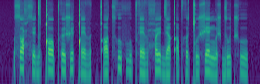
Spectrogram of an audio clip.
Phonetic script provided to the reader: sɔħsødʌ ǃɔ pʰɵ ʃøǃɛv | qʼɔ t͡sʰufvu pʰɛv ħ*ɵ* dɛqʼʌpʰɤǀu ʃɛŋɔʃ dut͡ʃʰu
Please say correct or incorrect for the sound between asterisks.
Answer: incorrect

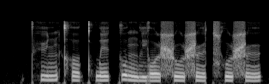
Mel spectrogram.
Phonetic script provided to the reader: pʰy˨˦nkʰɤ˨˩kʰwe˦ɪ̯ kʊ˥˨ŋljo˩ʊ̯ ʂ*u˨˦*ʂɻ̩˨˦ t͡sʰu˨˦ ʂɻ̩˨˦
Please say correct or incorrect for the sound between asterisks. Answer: incorrect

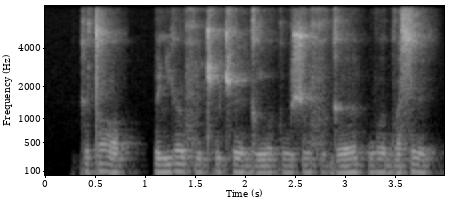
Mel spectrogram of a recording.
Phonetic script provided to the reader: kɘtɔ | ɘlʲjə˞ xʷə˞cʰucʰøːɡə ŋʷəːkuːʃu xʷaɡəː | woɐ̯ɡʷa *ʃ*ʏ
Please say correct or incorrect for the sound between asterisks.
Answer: incorrect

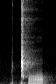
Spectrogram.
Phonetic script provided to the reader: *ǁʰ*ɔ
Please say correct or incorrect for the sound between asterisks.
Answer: correct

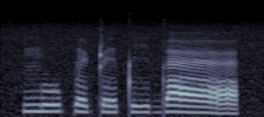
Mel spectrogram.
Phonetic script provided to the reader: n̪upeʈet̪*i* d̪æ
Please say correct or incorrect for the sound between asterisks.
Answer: correct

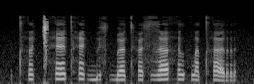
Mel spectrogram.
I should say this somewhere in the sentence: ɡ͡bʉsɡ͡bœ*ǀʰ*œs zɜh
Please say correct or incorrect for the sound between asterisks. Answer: incorrect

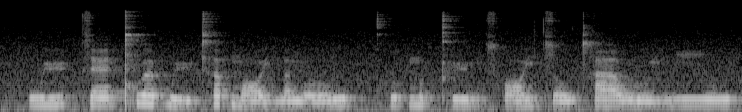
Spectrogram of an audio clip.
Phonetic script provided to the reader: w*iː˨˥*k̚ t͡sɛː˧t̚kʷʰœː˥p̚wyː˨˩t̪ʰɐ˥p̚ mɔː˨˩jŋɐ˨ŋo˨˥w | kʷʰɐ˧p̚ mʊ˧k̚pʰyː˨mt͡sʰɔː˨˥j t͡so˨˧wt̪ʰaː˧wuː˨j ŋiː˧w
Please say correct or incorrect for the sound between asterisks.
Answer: incorrect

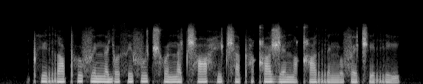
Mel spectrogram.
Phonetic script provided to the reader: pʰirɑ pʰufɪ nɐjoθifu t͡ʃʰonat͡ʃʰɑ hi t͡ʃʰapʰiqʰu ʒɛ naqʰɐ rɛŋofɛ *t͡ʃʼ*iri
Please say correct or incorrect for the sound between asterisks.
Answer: correct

